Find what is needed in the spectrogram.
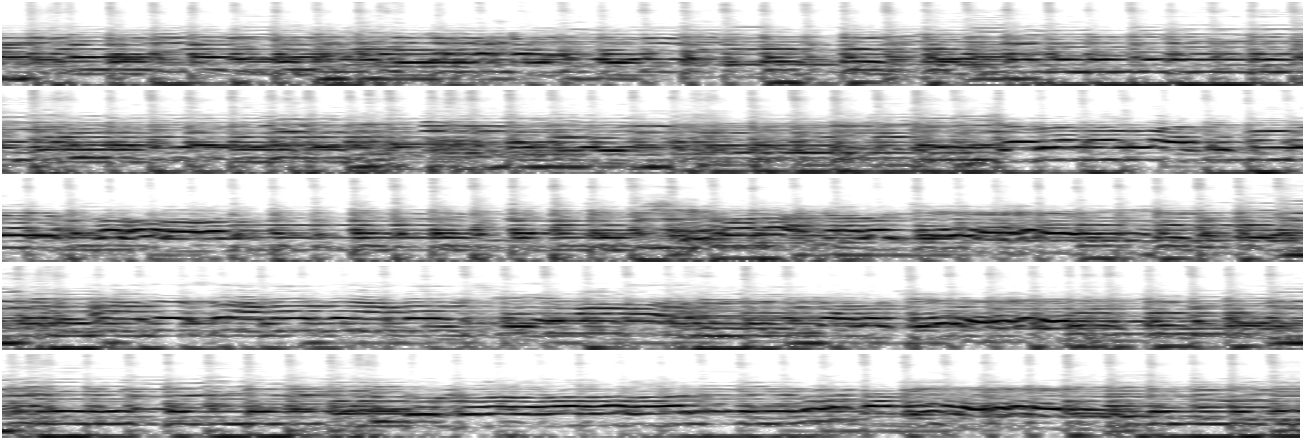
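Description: Cretan lyra and laouto playing a syrtos dance tune. The bowed lyra carries a wavering melody over the laouto's plucked chords and bass, at a steady, even loudness.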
